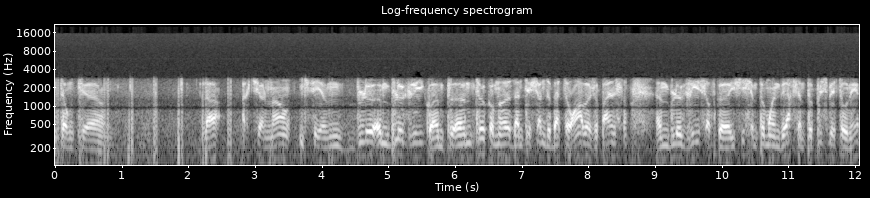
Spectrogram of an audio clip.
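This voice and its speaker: A man speaks with a southern French accent, leaving long, frequent pauses. Noticeable background noise runs underneath. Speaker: amateur radio operator. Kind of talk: radio contact chat. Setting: shortwave radio contact.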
